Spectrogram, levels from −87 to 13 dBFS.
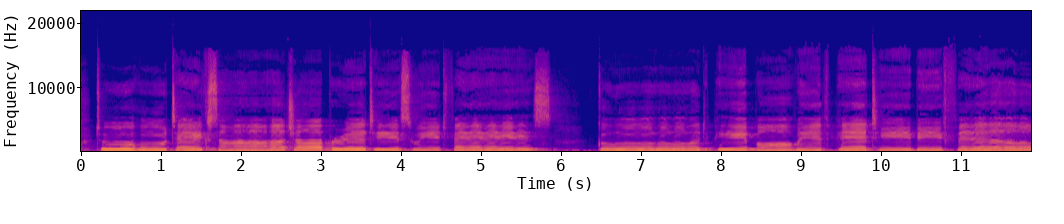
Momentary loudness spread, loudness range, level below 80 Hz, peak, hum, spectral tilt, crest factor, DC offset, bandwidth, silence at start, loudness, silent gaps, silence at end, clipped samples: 8 LU; 3 LU; -46 dBFS; -14 dBFS; none; -3 dB/octave; 12 dB; under 0.1%; 16 kHz; 0 s; -27 LUFS; none; 0 s; under 0.1%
